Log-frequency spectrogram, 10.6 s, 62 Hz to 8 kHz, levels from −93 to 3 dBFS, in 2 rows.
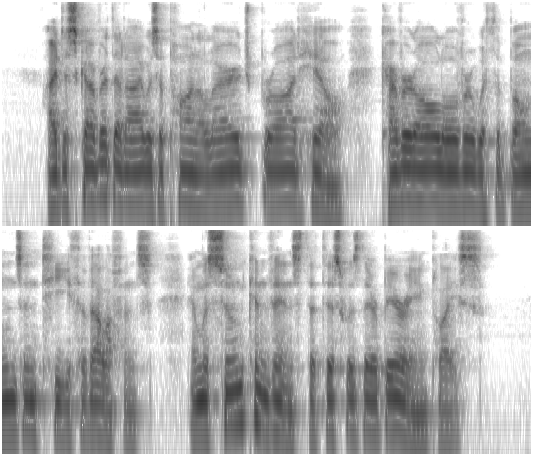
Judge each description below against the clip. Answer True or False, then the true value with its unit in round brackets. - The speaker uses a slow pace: False (170 wpm)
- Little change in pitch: True (1.6 semitones)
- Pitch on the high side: False (100 Hz)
